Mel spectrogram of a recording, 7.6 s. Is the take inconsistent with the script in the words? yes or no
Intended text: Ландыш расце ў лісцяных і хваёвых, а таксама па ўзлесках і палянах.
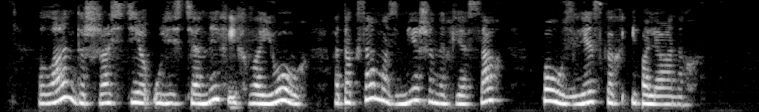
yes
